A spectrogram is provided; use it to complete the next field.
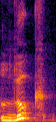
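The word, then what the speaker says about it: Luk: This is from Look Beauty Foods. It's spelled L-U-K if you're wondering.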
